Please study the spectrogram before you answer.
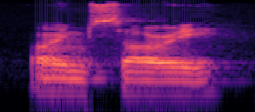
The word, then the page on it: I'm sorry: American English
